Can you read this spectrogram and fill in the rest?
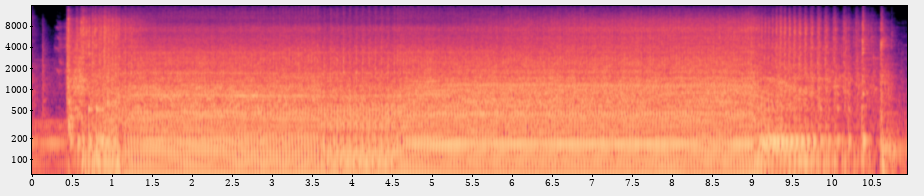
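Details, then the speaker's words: TroyBilt lawn tractor that had sat and wouldn't crank, after fitting an aftermarket solenoid, started with choke: brief crank, then catches and runs steady with no surging; normal start, carburetor needs no cleaning. "it seems we got lucky on that one boy I guess that aftermarket selenoid will work that's a good thing that saved a lot of time now I know I ain't got to clean that carburetor run good didn't surge"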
